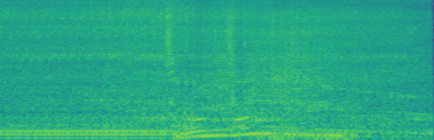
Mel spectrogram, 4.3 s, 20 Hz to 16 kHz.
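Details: Nissan R32 stock engine revving; blips up and settles smoothly with a steady drone and no knock. An earlier noise, briefly suspected as rod knock, has vanished and can't be traced; oil pressure confirmed despite factory gauge reading zero.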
